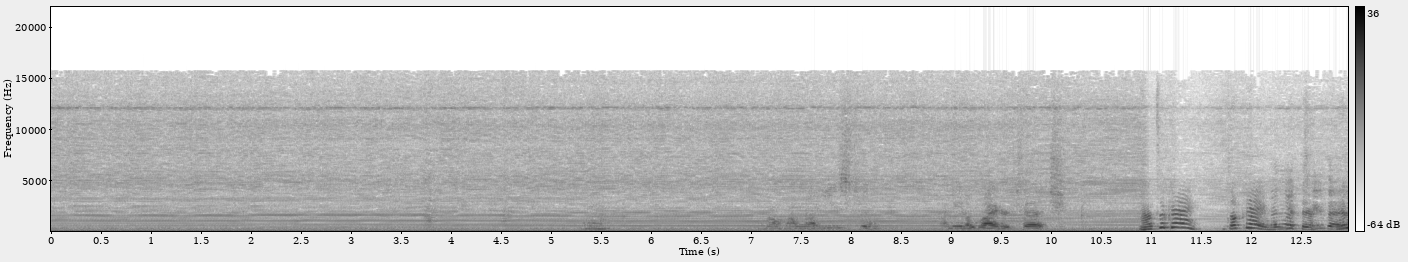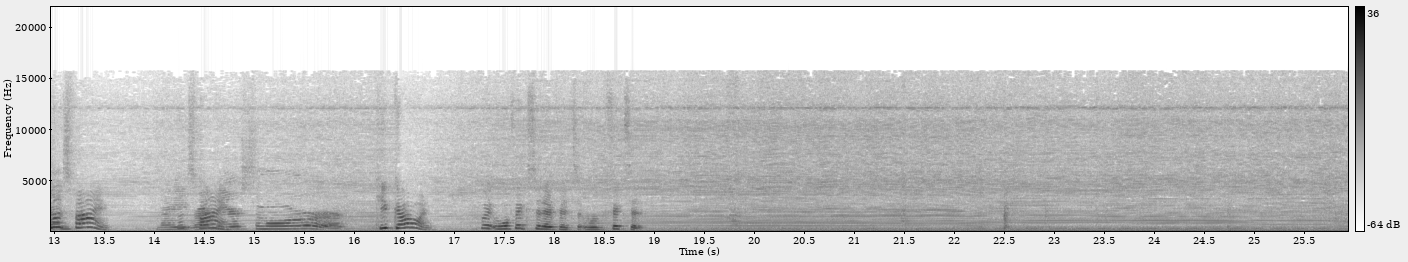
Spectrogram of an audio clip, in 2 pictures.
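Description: Electric clippers hum steadily.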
